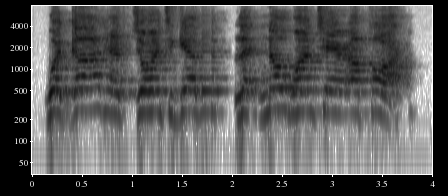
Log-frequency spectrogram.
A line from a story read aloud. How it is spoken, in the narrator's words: one little fellow piped up and shouted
